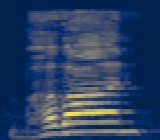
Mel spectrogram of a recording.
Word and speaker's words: भवान: कृप समितीजय अश्वत्थामाविकर्ण सदतीतव भवान बहुत लोग भ की जगह ब का उच्चारण करते है भगवान वाच भवान ब नाही भवान भवान भीष्म भवान भीष्म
